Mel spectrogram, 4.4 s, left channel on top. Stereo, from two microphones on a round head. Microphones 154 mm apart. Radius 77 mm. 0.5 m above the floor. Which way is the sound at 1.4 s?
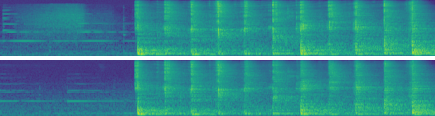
15° right (ahead or behind).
